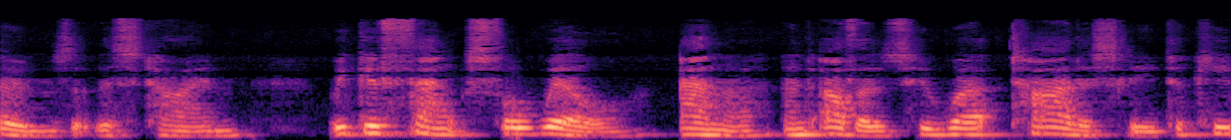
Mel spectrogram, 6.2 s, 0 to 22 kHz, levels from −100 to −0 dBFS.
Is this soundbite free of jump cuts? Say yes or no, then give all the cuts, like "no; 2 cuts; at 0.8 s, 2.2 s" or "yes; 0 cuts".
yes; 0 cuts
